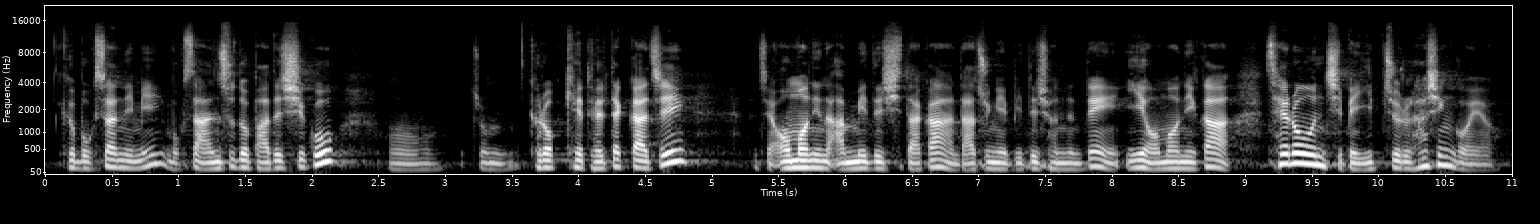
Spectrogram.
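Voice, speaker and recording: A man preaching a sermon to a youth group, telling stories and acting out the lines he quotes. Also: medium pitch. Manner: storytelling, acts out quoted lines with shouts and whispers. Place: church hall. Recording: long church hall reverb.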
